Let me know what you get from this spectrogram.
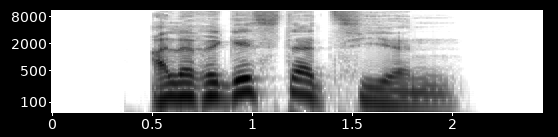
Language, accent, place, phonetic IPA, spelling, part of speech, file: German, Germany, Berlin, [ˈalə ʁeˈɡɪstɐ ˈt͡siːən], alle Register ziehen, verb, De-alle Register ziehen.ogg
- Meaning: to pull out all the stops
